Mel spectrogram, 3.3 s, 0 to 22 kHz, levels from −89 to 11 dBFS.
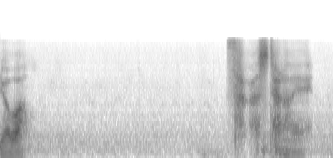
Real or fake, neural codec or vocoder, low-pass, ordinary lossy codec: fake; codec, 16 kHz, 0.7 kbps, FocalCodec; none; none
